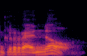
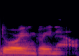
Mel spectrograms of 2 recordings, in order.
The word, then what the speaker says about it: Greenow: My name is Dorian Greno. Now, that's a very hard way to say it in Welsh, because Greno, you have roll your R's a little bit there. But most people go with Dorian Greenow is the best way to kind of like do it.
